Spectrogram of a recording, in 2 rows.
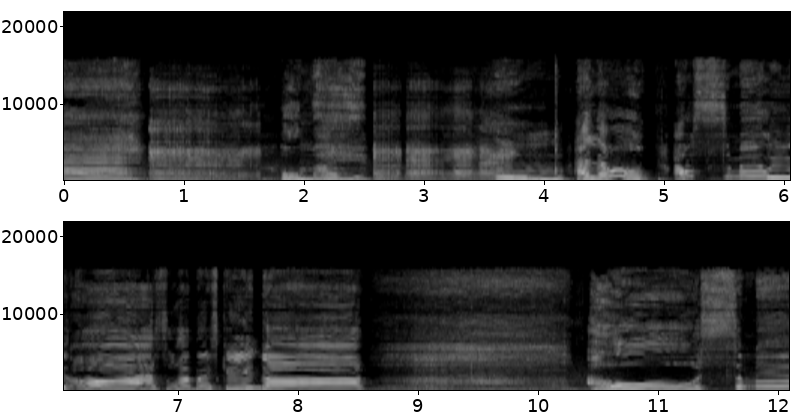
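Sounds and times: deep breathy sniff: 8.6s - 10.4s.

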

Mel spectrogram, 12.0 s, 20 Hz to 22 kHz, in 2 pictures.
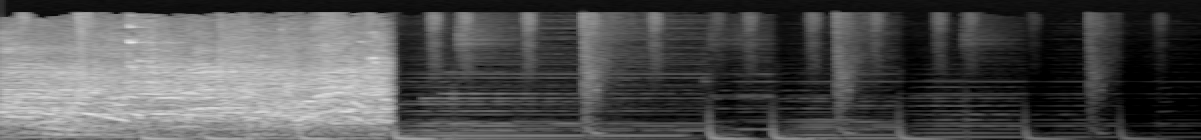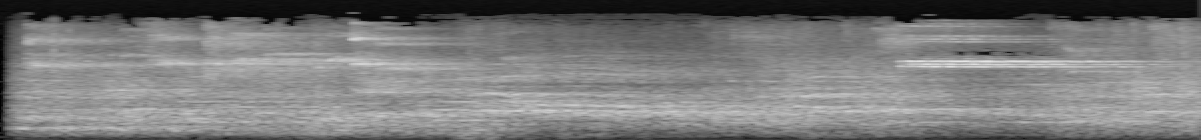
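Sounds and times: crowd voices echoing: 0.0s - 2.0s, 6.1s - 12.0s
music: 0.0s - 6.1s.

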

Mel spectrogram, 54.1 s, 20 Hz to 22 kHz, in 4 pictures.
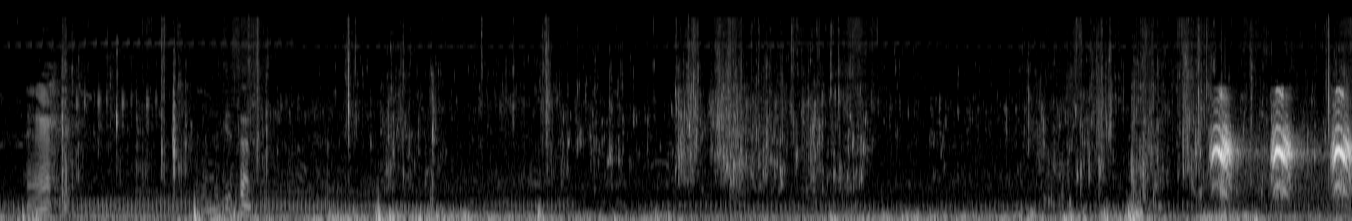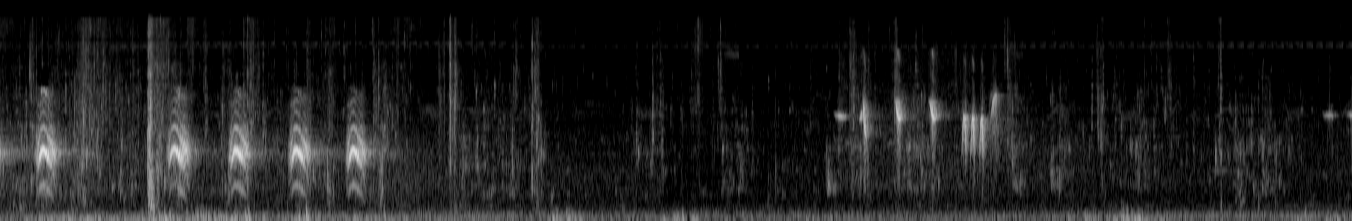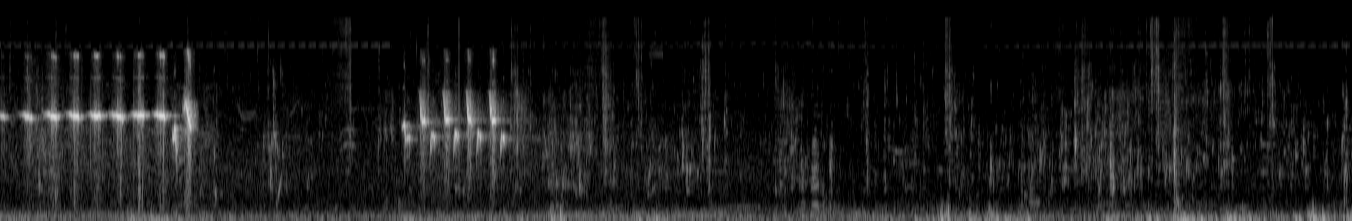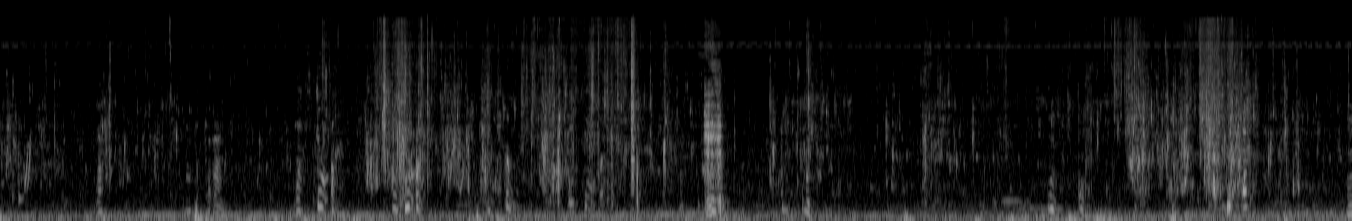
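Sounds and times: wind rumble on microphone: 0.0s - 48.2s, 49.1s - 54.0s
bird trill: 12.1s - 14.2s, 15.2s - 18.0s, 21.6s - 23.8s, 26.6s - 29.7s, 30.3s - 32.4s
bird calling: 12.1s - 20.1s, 21.3s - 24.2s, 26.4s - 34.0s.

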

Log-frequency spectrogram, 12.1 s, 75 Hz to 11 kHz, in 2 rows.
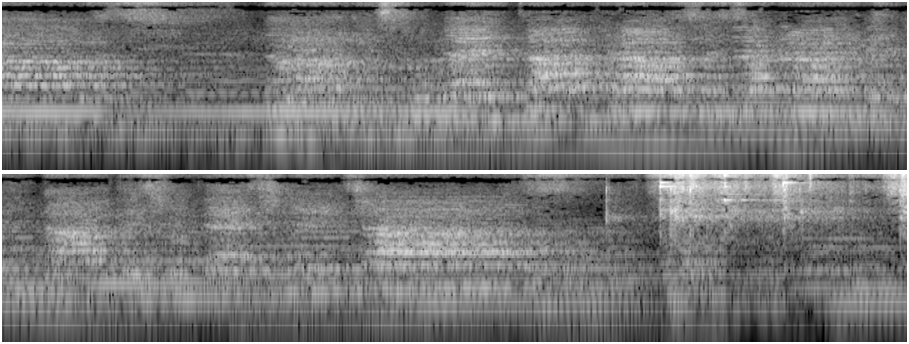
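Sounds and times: children's choir singing: 0.0s - 12.0s
instrumental accompaniment: 0.0s - 12.0s.

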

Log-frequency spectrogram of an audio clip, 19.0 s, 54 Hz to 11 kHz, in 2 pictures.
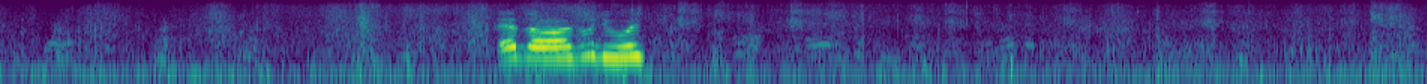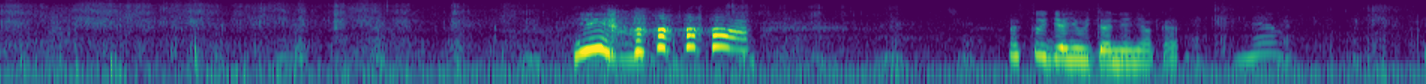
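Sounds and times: person laughing loudly: 13.4s - 14.6s.

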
